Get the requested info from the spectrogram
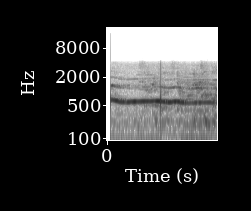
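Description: Howling in chorus with cartoon dogs on the television: a young boy's long howl, held on one pitch that sinks slowly. There is a short click about a second in.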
